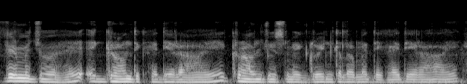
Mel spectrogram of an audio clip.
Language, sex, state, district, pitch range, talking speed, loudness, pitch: Hindi, male, Arunachal Pradesh, Longding, 115-130 Hz, 220 wpm, -16 LUFS, 115 Hz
